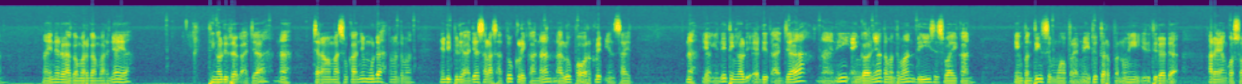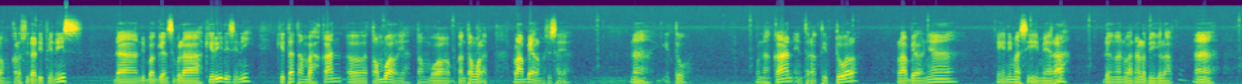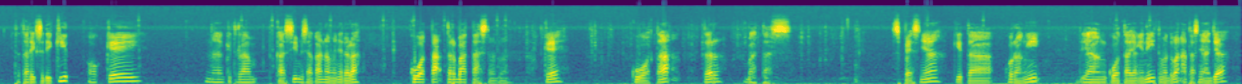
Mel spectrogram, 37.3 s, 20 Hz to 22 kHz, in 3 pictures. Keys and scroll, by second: 2.4 z, 30.1 ctrl+a, 30.8-35.4 typing.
